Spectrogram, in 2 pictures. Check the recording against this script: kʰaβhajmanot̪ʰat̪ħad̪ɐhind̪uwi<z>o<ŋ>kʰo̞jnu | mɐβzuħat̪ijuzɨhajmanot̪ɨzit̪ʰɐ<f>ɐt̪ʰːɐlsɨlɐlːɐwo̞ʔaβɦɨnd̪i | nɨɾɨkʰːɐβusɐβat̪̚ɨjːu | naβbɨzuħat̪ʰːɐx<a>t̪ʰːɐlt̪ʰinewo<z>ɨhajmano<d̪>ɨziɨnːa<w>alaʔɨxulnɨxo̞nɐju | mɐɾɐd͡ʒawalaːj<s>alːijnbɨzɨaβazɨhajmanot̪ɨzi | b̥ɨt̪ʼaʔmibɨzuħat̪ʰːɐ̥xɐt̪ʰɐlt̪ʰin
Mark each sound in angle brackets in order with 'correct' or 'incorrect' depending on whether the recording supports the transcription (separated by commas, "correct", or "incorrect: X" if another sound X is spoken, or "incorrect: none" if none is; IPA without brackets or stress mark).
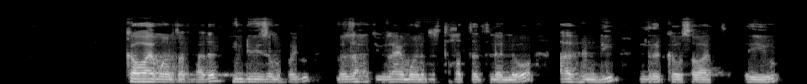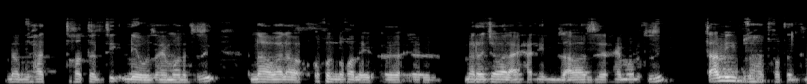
correct, incorrect: m, incorrect: x, incorrect: ɐ, correct, incorrect: t̪, correct, incorrect: ħ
